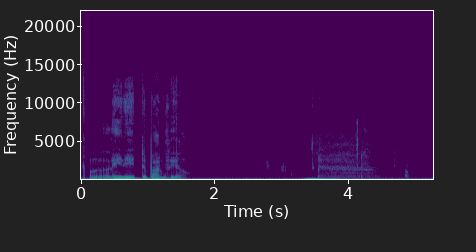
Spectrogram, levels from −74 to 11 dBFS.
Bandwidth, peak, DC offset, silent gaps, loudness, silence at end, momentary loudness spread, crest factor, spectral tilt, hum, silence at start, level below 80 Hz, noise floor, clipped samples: 14 kHz; -16 dBFS; under 0.1%; none; -34 LUFS; 0.4 s; 22 LU; 18 dB; -6.5 dB/octave; none; 0 s; -36 dBFS; -59 dBFS; under 0.1%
